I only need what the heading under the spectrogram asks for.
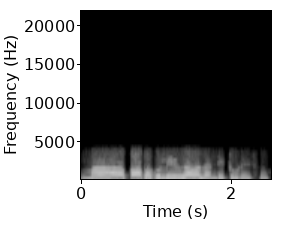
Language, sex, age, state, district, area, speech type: Telugu, female, 45-60, Andhra Pradesh, Visakhapatnam, urban, conversation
